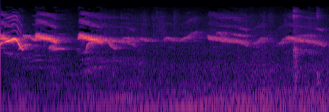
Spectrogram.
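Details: Caged Chinese hwamei, wild-caught when mature, giving a few strong whistled phrases, each starting with a sharp high slur and fading into softer warbling, separated by short gaps.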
